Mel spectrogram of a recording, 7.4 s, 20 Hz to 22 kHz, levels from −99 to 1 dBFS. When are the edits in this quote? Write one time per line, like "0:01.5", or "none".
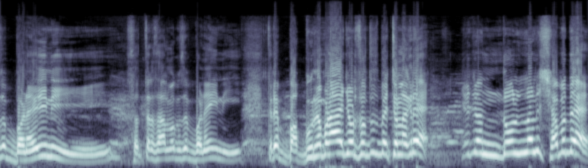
0:05.8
